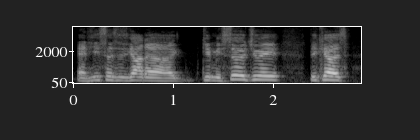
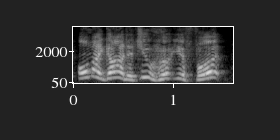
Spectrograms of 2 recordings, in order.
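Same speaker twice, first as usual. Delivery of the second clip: mocking commenters; 6 semitones higher, 6 dB louder than usual. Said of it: "people asking me, like".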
